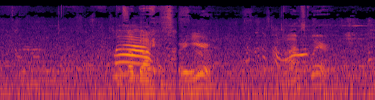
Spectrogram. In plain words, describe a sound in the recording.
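A busy outdoor crowd murmurs in the background.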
